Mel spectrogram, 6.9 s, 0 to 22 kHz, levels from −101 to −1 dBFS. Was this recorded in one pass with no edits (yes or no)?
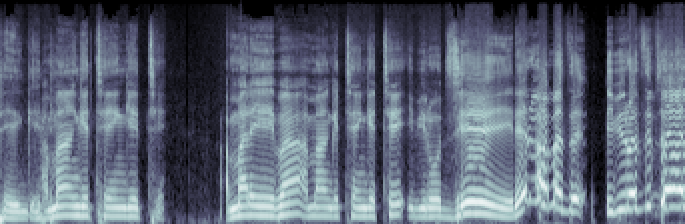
yes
